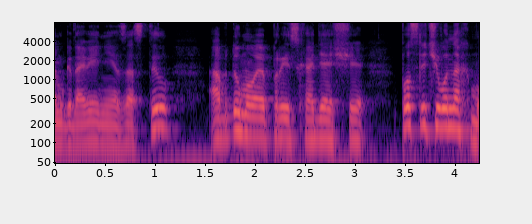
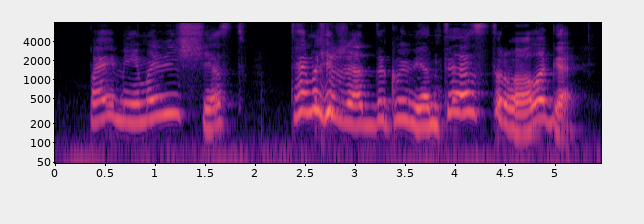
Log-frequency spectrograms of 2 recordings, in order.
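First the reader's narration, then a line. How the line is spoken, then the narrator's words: Giggling while spitting. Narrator (Russian): хихикнул Квадриго, выплевывая обглоданную косточку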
